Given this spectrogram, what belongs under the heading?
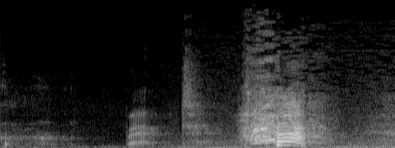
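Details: Single sneeze during a sneezing challenge: a quick in-breath then one sharp, explosive burst.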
